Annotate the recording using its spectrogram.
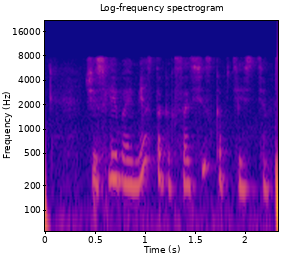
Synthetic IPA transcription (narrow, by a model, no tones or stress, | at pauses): ɕːɪsʲlʲivəjəmʲe̞st̪əkaksɐsʲiskəftʲesʲtʲɪ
